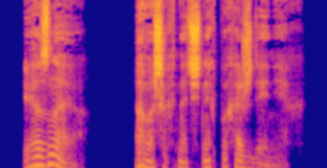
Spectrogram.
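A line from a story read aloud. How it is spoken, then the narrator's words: Quiet. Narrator (Russian): тихо произнес Мэтью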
